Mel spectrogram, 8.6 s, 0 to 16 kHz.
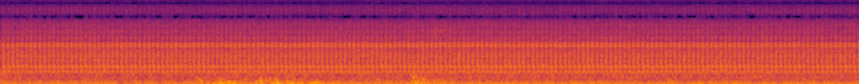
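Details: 2005 Acura TL after starting and running: steady idle with fast light ticking roughly three per second; engine clicking being assessed, source not pinned down.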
